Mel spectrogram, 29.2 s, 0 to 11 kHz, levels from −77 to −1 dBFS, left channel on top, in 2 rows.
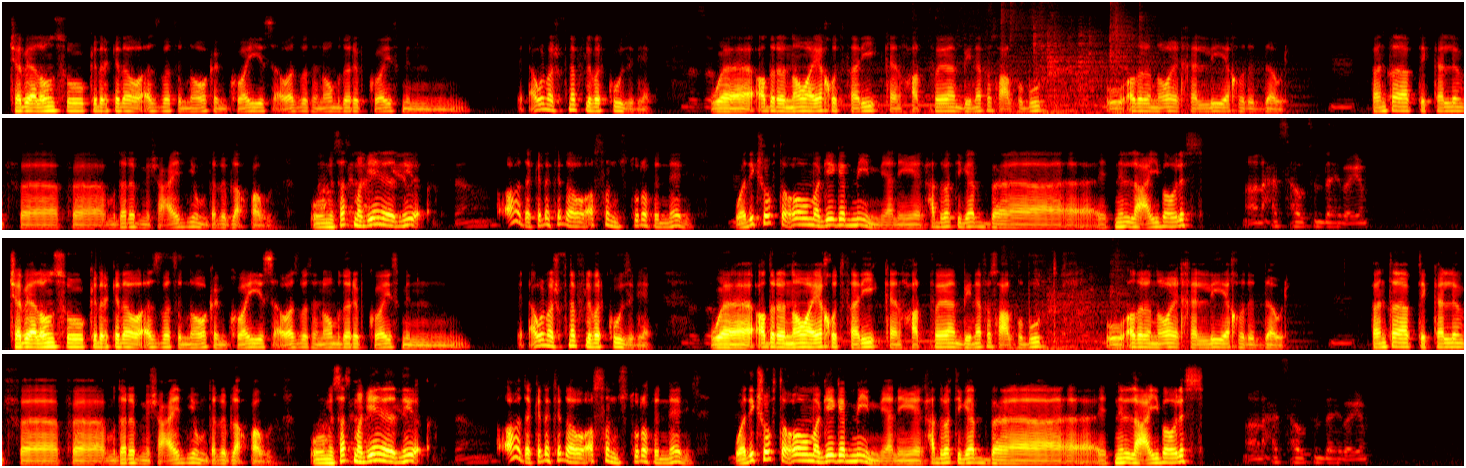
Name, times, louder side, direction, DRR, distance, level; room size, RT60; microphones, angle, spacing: voice 1, 0.1-4.6 5.3-6.5 7.1-10.7 11.0-12.8 13.7-17.3 17.7-18.8 19.6-21.5 22.0-26.6, right 5 dB, 65° right, 0.4 m, -22 dB
voice 2, 6.8-7.1 11.0-11.2 13.3-13.5 13.8-13.9 17.7-18.8 19.1-19.6 21.9-22.2 27.0-28.3, left 1 dB, 40° left, 2.7 m, -44 dB
sound 1, 7.5-13.1, left 1 dB, 60° left, 3.2 m, -46 dB
7.4 x 7.4 x 5.0 m
head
